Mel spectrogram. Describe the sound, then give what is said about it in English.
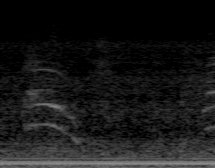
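Faint meows from a friendly, talkative house cat over a steady low hum. A drawn-out call comes early, and a second meow starts just before the end and is cut off. “here comes my friendly talkative cat”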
